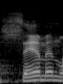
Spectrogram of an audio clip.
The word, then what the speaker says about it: Salmon: It was spelled salmon like the fish, but pronounced Salmon like it's spelled.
